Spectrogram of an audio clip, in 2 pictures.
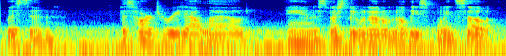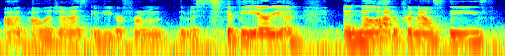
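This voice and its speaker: A woman's voice: on the low side, normal speed, vocal fry, background noise. A woman hosting in a casual, chatty way, mixing reading aloud with informal, self-deprecating asides. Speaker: host reading old newspaper articles.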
